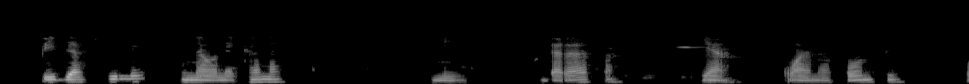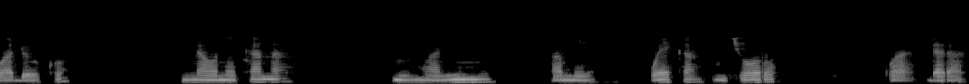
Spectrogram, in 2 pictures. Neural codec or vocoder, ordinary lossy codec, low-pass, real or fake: none; MP3, 24 kbps; 3.6 kHz; real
